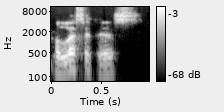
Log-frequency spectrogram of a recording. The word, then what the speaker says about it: felicitous: Remember that the letter C, when it's Fallacious. followed by I or E or Y, we pronounce it as S, right? So it should, Fallacious. is it felicitous?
